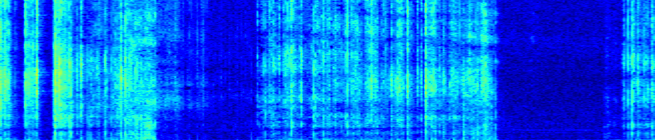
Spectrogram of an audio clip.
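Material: Abrasive foam.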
